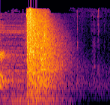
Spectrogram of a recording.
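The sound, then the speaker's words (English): A single loud gunshot cracks out sharply after a brief low hum, its ringing tail fading away over about a second. “Those were shots, Christ.”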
